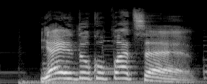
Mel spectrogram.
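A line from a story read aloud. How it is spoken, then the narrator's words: Loud shout. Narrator (Russian): громко прокричал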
